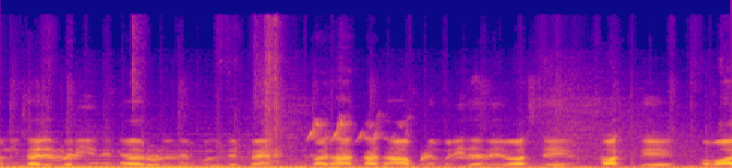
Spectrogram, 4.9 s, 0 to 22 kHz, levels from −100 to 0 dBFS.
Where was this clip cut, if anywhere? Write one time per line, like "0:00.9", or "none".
0:02.0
